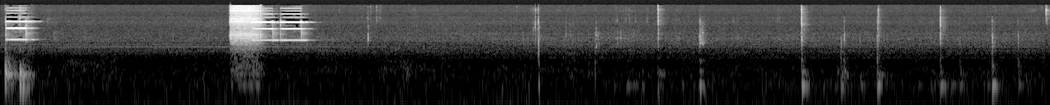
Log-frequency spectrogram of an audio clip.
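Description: Electronic beeps from a homemade keypad and fingerprint door lock: a short beep right as a keypad push-button is pressed, then about three seconds in a louder burst of harsh buzzing with beeps lasting about a second. Faint scattered ticks follow.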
